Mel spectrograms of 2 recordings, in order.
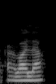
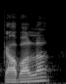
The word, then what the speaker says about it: cábala: la la palabra bueno bueno en hebreo es cábala Si hablas con alguien en hebreo te dirá cábala y Si hablas con alguien en castellano de España te dirá cábala y Si hablas con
